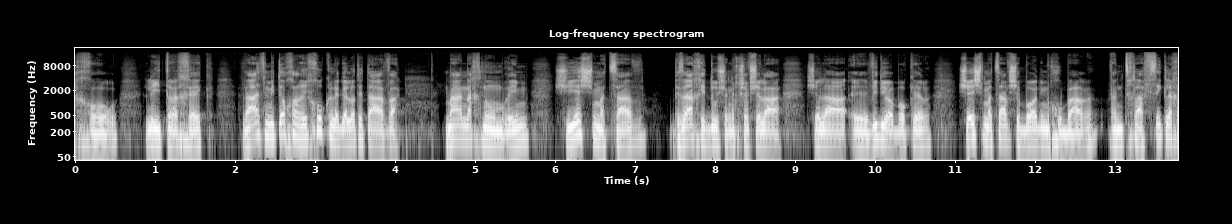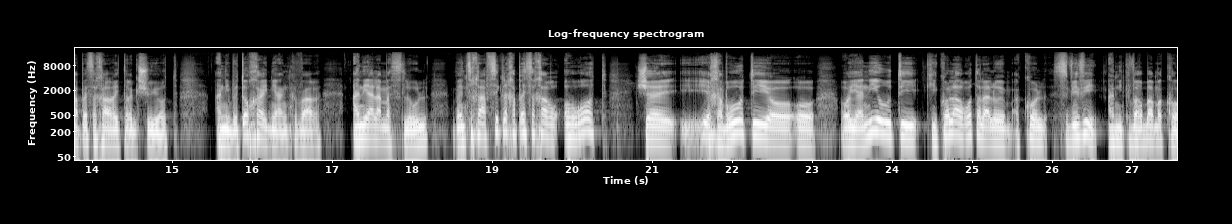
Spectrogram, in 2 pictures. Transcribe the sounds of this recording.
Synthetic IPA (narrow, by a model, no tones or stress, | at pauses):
χo̞ʁ | leitʁaχe̞k | veazmito̞χhaʁiχukle̞ɡalo̞te̞taːva | maːnaχnuomʁimʃejeʃmat͡savː | ezeaχiduʃaniχo̞ʃe̞vʃelaʃe̞laevideoabo̞ke̞ʁʃejeʃmat͡savʃe̞bo̞animeχubaʁveanitt͡sʁi̥χleafsikle̞χape̞saχaʁaitʁaɡʃujo̞t | anibe̞to̞χainjankvaʁ | anialamaslul | veanitt͡sʁiχleːafsikle̞χape̞saχaʁo̞ʁo̞t | ʃe̞jeχabʁuotiooʔojaniuotikʰiko̞lao̞ʁo̞talalue̞mʔa̰kʰo̞lsvivianikvaʁbamakʰo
